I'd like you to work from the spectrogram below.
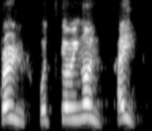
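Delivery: strong put-on New Zealand accent, casual. Imitating how pure New Zealanders talk: imitating a pure New Zealand accent. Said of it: "your pure New Zealanders will be like".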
